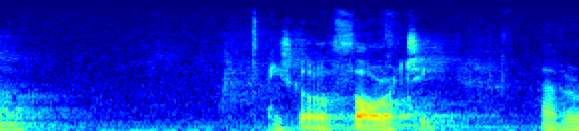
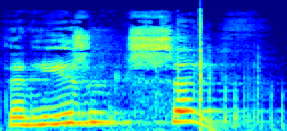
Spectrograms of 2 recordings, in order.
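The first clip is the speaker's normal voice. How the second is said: put-on much higher, slow, alarmed girl; Lucy alarmed; 13 semitones higher, 5 dB louder, slower than usual. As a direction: realise it with a gasp of worry. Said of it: "said Lucy".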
